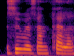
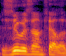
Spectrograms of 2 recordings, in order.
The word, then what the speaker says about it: zooxanthellae: Let's go back to old mate and see if we can pronounce this again. Are you ready? Zooxanthellae. Zooxanthellae.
